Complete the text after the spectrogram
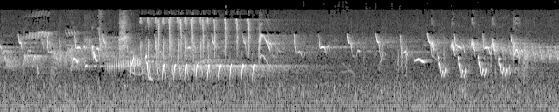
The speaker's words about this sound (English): The emperor said the living nightingale ought to sing something.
